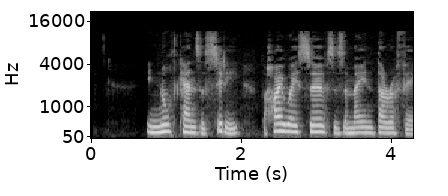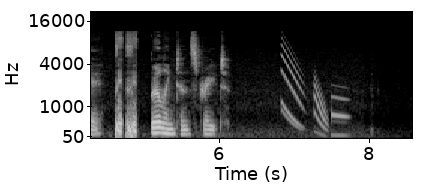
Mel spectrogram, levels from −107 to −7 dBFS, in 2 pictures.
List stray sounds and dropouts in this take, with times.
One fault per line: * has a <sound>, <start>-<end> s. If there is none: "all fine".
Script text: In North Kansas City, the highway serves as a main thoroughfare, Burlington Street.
* has a laugh, 4.6-4.9 s
* has a chirp, 6.8-7.8 s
